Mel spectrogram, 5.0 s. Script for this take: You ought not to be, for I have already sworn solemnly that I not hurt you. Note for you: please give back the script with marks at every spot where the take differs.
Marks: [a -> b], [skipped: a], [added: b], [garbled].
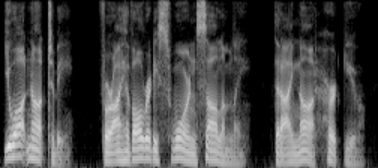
You ought not to be, for I have already sworn solemnly that I not hurt you.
